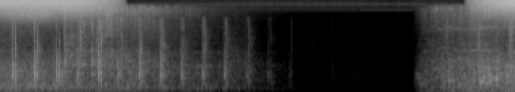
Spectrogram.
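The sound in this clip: Running footsteps of someone chasing after another person through town: a quick, even run of many sharp steps that stops abruptly, then silence, then a broad, steady rushing noise.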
